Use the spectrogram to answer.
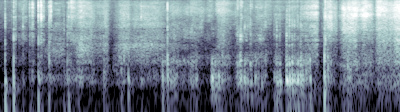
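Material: Leather.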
